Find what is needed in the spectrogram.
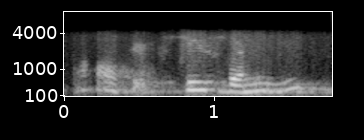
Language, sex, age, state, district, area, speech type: Kannada, female, 18-30, Karnataka, Hassan, urban, conversation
